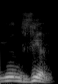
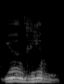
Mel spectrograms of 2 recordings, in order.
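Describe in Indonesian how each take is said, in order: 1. Kata ini tidak berakhir dengan vokal. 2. Kata ini berakhir dengan vokal u. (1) "Baris mati" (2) "ru ru ru ru ru pada depan"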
